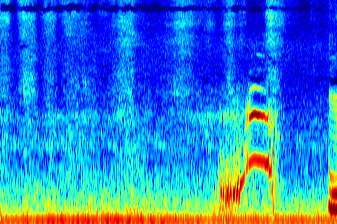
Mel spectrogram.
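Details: A female Bengal cat in her cat cave gives a short, rising then falling meow, asking for cuddles.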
